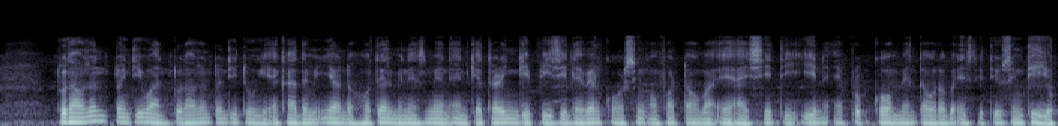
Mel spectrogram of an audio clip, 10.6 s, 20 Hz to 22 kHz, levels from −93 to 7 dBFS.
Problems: none marked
